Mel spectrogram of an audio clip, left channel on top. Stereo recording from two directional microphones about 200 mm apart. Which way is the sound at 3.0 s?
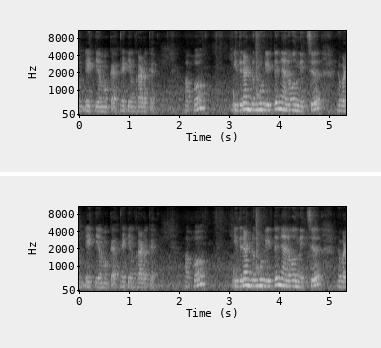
15° left (ahead or behind).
